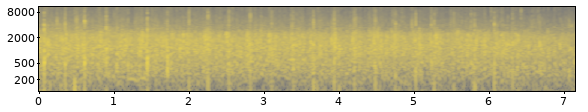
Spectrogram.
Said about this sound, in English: But let's do a round of applause before we do that.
